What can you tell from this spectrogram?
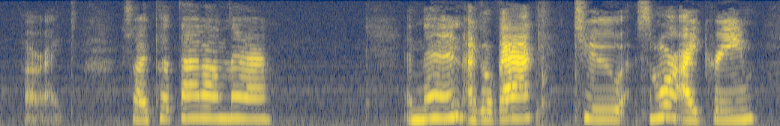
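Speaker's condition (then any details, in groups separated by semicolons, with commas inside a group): No condition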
